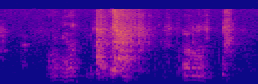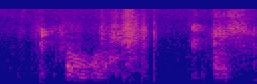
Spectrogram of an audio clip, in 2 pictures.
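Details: Pomeranian spitz dog 'talking': a run of drawn-out, wavering, harmonic whines and yowls rising and falling in pitch, several voiced bursts over five seconds with short pauses, speech-like in rhythm.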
